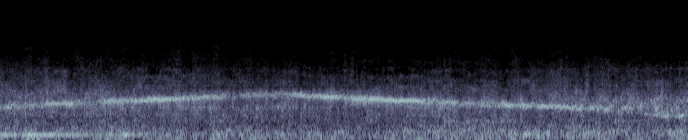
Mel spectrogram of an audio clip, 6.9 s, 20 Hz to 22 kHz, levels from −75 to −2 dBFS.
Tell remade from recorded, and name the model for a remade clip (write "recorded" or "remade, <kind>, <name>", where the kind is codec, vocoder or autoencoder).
remade, codec, HILCodec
